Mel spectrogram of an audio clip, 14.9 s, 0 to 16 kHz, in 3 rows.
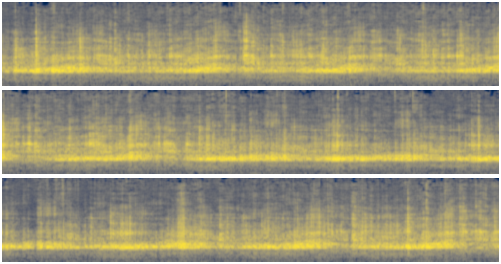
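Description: A single dark glass marble rolls in circles on the inner surface of a large, shallow, hollow, empty bamboo plate held in both hands. It makes a continuous hollow rolling hum, pitched around 640 Hz, that swells and fades with each lap, with faint bright clicks scattered through it.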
